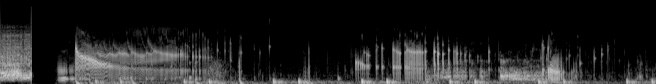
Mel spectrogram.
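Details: Stomach growling (borborygmi): loud gurgling, groaning growls with rising and falling tones and bubbly pops, typical of normal bowel sounds.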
